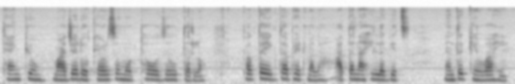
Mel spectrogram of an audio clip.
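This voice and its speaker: Woman reading a sorry guy begging forgiveness, mellow soft voice. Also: medium pitch, flat delivery, moderate pace, lightly acted. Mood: pleading. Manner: pleading, apologetic. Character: remorseful grown man pleading for forgiveness.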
